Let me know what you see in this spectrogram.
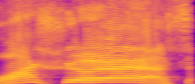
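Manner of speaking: full-throated, loud, high yell, blurted out. Telling of a Vegas show with friends, act out the performer's shout, imitating a yell at top of lungs. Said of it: "yells out, top of his lungs".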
